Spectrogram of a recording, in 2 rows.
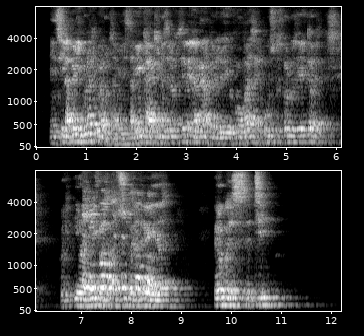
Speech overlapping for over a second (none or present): present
